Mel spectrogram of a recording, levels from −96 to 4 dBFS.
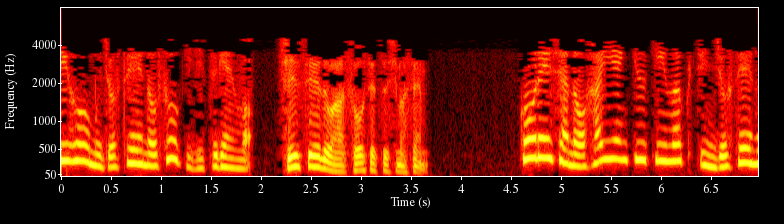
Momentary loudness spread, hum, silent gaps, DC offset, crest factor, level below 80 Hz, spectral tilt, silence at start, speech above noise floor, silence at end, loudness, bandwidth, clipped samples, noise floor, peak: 10 LU; none; none; under 0.1%; 16 dB; -62 dBFS; -11.5 dB/octave; 0 s; 49 dB; 0 s; -21 LUFS; 4.7 kHz; under 0.1%; -69 dBFS; -6 dBFS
